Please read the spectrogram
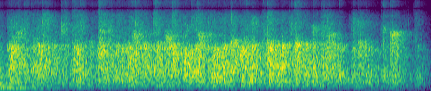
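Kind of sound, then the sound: crowd, audience applauding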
